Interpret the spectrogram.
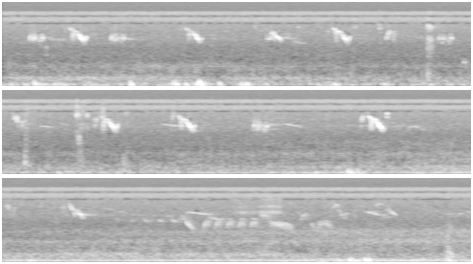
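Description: A small bird calling over and over, short high chirps that slide downward, about two a second, over low thumps and rumble. A short run of rapid ticks comes about eleven seconds in.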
